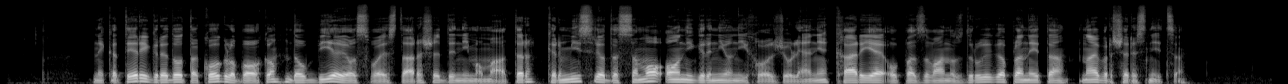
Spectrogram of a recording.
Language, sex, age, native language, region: Slovenian, male, 18-29, Slovenian, Central Slovenia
